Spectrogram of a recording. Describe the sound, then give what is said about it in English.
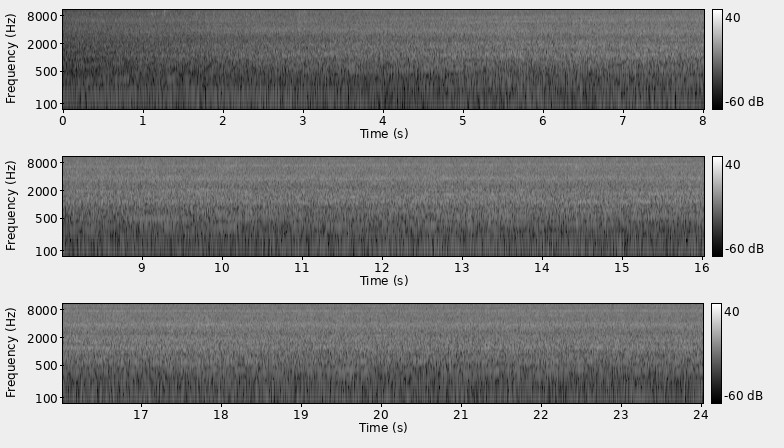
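A Gatwick Airport transit shuttle train runs to the South Terminal with a continuous, even rumble and a steady tonal hum, holding a constant level for the whole stretch without any speech. “Hold tight, please. Gatwick Airport, in association with Canadian Club Whiskey, welcome you aboard the transit for the South Terminal.”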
